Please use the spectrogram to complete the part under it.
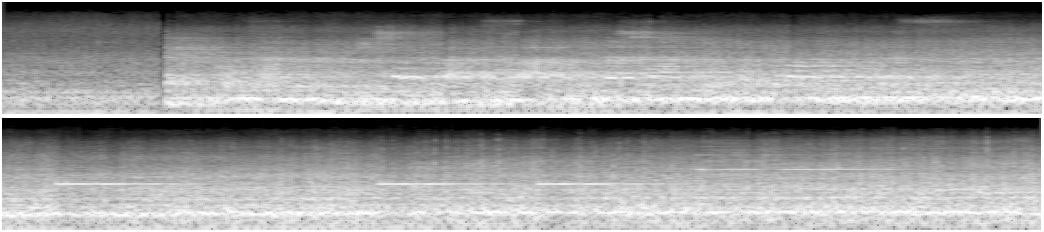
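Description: Several racing boat engines drone steadily across open water.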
